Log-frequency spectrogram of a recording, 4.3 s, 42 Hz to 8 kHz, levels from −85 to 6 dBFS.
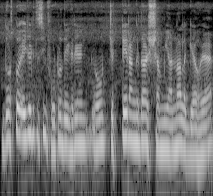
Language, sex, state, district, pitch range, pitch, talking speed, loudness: Punjabi, male, Punjab, Fazilka, 155-185 Hz, 165 Hz, 225 wpm, -17 LUFS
